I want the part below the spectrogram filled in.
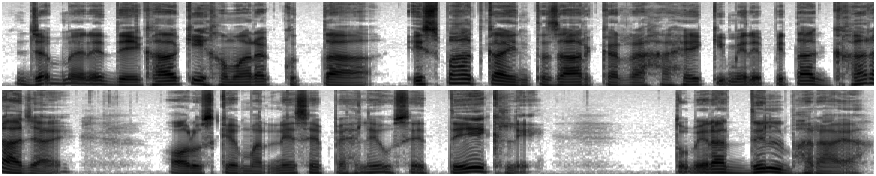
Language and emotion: Hindi, sad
